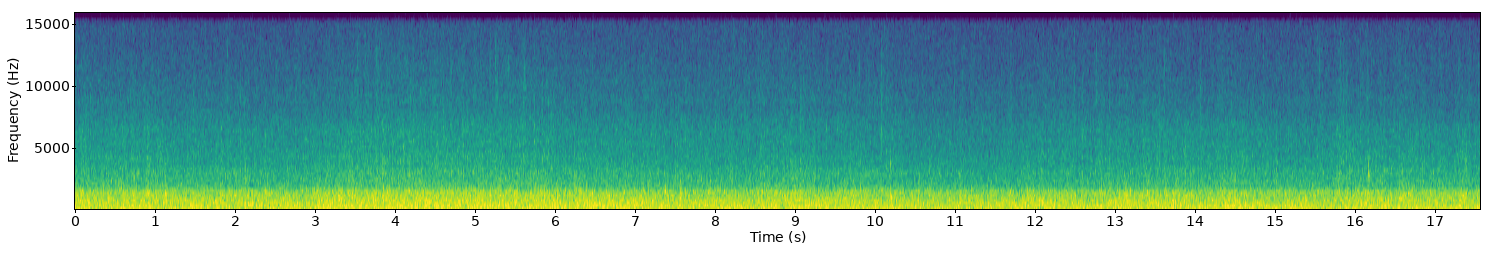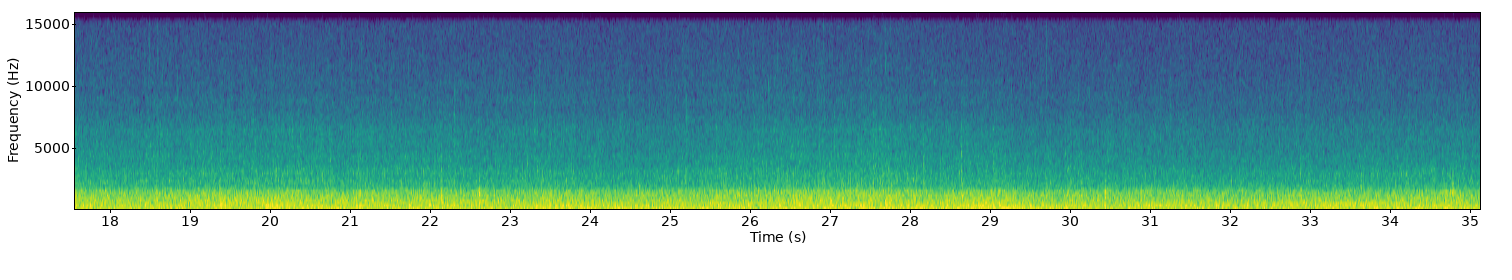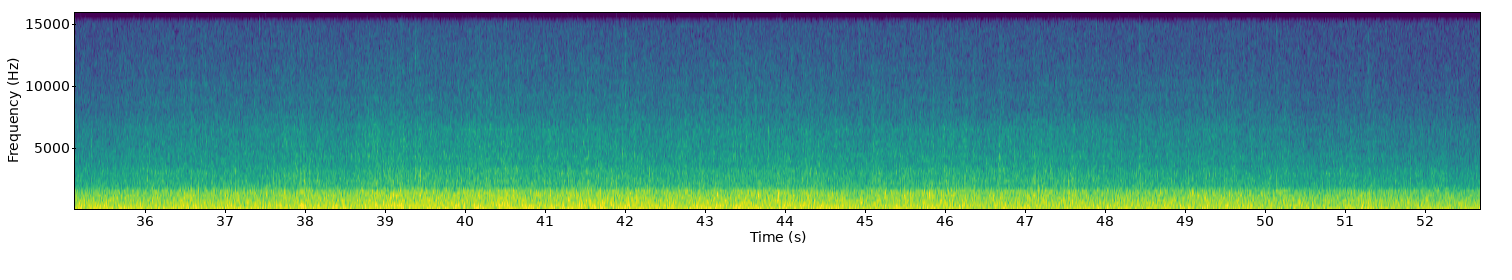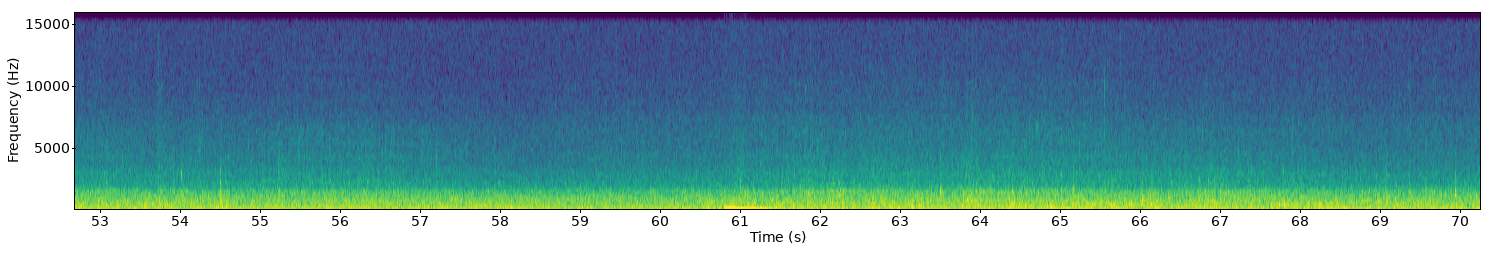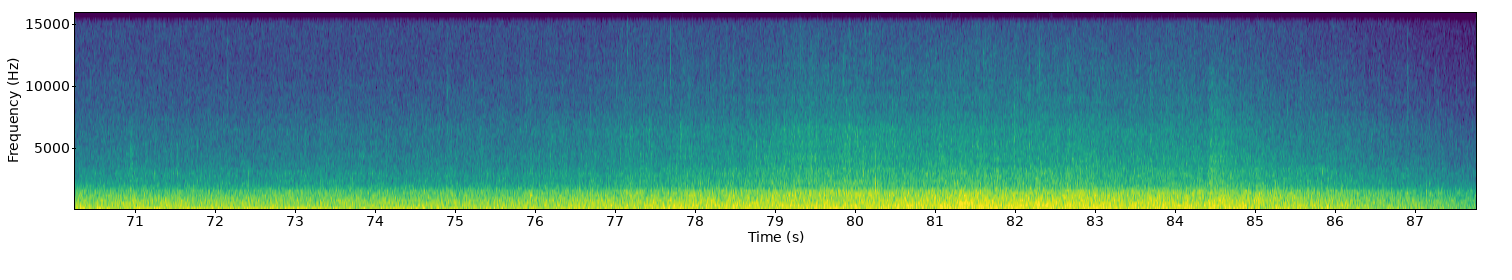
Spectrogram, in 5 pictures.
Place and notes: Arset Ben Chebi, Marrakesch, Marokko - wind in palm trees
Marrakesh, garden Riad Denise Masson, wind in palm trees at night.
(Sony PCM D50)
